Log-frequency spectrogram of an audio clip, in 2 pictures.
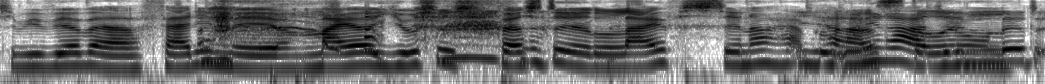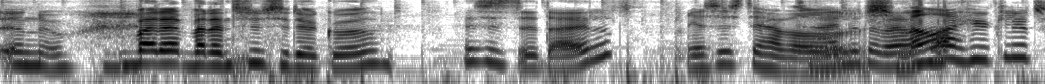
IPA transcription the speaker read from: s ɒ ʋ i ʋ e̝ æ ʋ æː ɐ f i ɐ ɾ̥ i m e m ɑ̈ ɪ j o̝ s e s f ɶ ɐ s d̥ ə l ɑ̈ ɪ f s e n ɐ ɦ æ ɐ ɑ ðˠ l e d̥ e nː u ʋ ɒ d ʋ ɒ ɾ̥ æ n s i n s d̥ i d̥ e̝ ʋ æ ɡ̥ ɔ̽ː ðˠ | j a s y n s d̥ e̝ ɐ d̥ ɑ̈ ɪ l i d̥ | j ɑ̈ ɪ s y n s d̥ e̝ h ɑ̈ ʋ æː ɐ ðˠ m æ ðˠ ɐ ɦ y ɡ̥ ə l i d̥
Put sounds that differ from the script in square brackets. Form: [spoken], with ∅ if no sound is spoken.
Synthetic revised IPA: s ɒ ʋ i ʋ e̝ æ ʋ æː ɐ f [æ] ɐ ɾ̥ i m e m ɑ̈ ɪ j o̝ s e s f ɶ ɐ s d̥ ə l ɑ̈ ɪ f s e n ɐ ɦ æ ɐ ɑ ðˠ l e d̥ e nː u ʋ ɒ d ʋ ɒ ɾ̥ æ n s [y] n s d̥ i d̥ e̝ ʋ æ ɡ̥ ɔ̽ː ðˠ | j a s y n s d̥ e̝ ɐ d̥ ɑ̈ ɪ l i d̥ | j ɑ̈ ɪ s y n s d̥ e̝ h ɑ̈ ʋ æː ɐ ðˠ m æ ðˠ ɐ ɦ y ɡ̥ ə l i d̥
